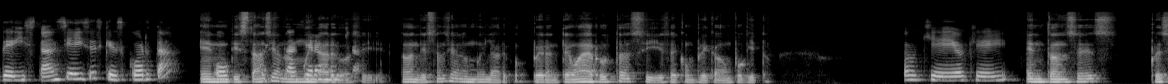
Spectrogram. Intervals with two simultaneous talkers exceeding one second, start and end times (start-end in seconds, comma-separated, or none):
2.0-3.7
